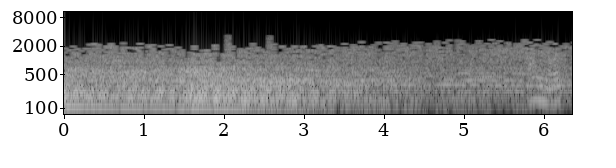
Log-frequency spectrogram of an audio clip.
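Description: A steady, low droning of invader airplane engines overhead in the dark night above the Burma Road during a war, continuous and fairly loud throughout, with a dense rumbling hum that barely shifts in level.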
